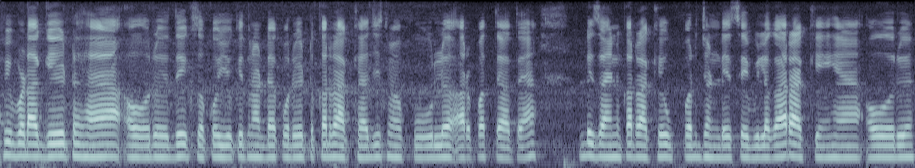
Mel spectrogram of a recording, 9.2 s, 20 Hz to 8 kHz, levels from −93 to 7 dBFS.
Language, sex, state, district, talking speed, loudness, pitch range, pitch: Hindi, female, Haryana, Jhajjar, 195 wpm, -17 LUFS, 150-165 Hz, 155 Hz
